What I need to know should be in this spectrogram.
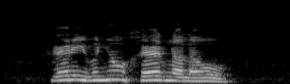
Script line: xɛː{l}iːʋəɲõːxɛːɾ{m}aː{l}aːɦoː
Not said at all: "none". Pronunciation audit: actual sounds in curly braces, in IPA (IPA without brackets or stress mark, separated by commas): ɾ, n, l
